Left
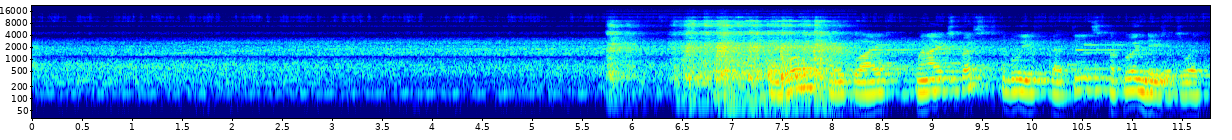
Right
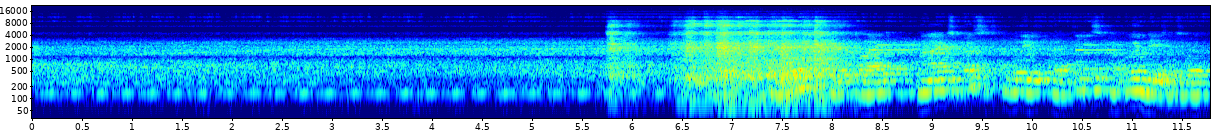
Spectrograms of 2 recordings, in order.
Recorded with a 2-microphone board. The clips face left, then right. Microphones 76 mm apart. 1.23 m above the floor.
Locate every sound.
5.7 s cutlery clinking: 30° left (ahead or behind), 1.4 m
7.4 s a man speaking: 65° left (ahead or behind), 0.8 m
